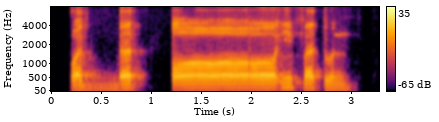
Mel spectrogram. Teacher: Awalnya seperti tak, tapi tengah itu berubah jadi tok.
